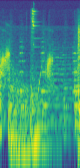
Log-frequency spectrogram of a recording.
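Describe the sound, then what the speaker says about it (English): Frogs croak in a video game, a few quick squelchy croaks and chirps in close succession, faint and alone with no talking. "Ah, stupid frogs."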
